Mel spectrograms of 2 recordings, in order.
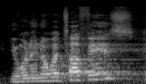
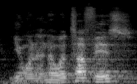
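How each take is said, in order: First: Said in the usual way. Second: The repeat, said low and sincere; low earnest question. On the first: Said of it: "repeated question, first take". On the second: Acted. Speaker asks the students again, low and earnest. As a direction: drop the pitch well down and ask it gently. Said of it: "repeated question, lower second take".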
